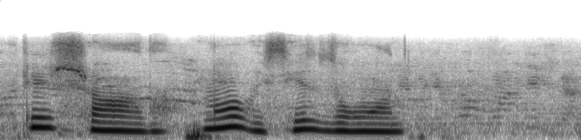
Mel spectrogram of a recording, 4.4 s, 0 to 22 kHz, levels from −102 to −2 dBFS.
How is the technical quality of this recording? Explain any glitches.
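No glitches turn up anywhere, and the speech signal stays continuous and undisturbed throughout.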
